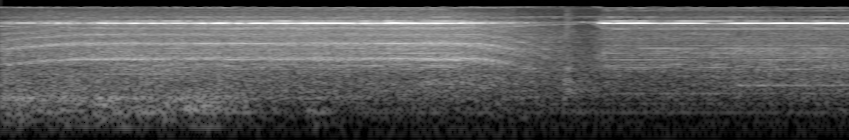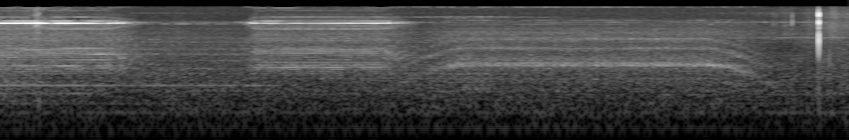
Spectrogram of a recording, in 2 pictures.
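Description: Electric drive motors of a NIO Power Swap Station whining as the machinery works under the car at the start of a battery swap, heard from inside the car. The whine comes twice, rising in pitch as it starts and sliding down as it stops: once over the first five seconds, and again from about twelve seconds in until just before the end.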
